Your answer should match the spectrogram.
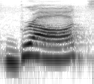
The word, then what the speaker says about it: brought: Também não se deixe confundir aí por esse GH, para quem está ouvindo no podcast. Brought, que é o passado e o particípio do verbo to bring, trazer. É escrito B-R-O-U-G-H-T, mas a pronúncia é bem simples. Brought. Brought ok?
